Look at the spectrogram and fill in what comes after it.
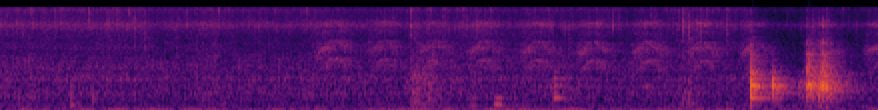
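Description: Birds chirping repeatedly in the background while fried cabbage balls are dropped into a steel kadai of sauce, with a couple of loud, sharp knocks near the end.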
